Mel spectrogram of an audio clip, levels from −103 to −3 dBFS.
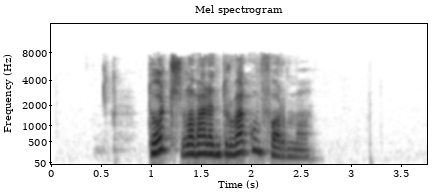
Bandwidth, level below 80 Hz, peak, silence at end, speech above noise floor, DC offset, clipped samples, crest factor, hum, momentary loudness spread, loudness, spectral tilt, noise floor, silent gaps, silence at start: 8.2 kHz; -64 dBFS; -2 dBFS; 1.2 s; 69 dB; under 0.1%; under 0.1%; 20 dB; none; 11 LU; -18 LUFS; -3.5 dB/octave; -87 dBFS; none; 0.95 s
